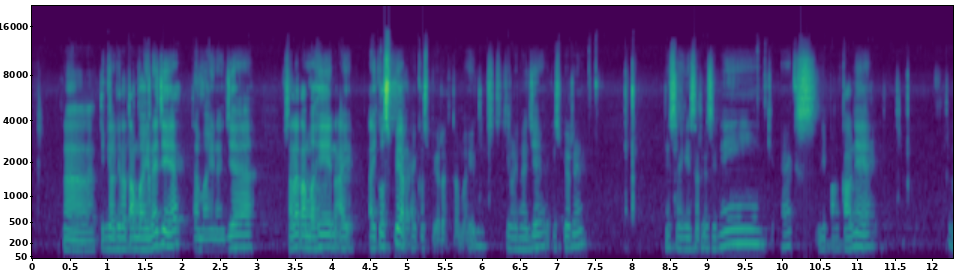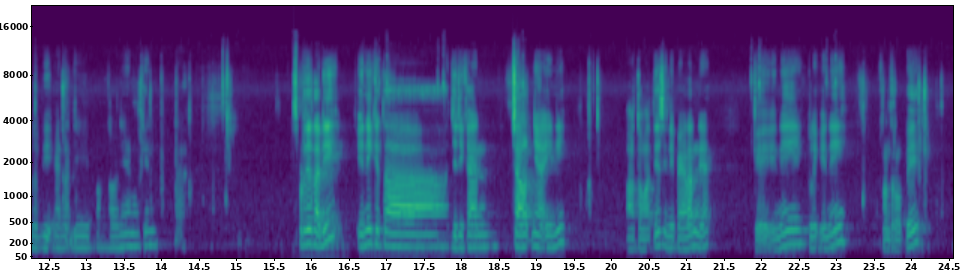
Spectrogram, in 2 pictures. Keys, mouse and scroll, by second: 1.2 shift+a, 5.9 s, 7.9 g, 10.6 scroll down 4, 11.0-11.5 scroll up 5, 11.5 z, 12.2 z, 13.7 z, 16.9 right click, 17.7 right click, 21.8 right click, 22.8 shift+right click, 24.1 ctrl+p.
